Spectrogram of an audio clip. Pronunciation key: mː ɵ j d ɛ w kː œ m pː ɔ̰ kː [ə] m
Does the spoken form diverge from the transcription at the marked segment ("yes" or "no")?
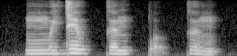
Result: yes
